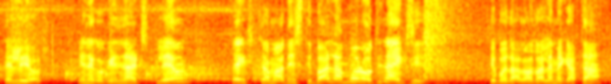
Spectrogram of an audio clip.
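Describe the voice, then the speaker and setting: A man's voice: sits high, animated. Chatty man vlogging outdoors, site noise. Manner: chatty, rambling, enthusiastic fan talk. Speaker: vlogger filming a stadium construction site. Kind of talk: casual on-site vlog narration. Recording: loud construction site noise.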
